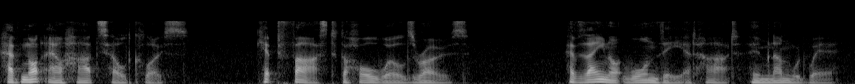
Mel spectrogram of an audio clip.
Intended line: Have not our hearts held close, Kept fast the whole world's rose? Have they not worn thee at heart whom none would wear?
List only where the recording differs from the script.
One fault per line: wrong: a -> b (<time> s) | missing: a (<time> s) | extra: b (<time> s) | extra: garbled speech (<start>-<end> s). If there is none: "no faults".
no faults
